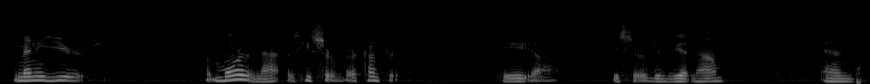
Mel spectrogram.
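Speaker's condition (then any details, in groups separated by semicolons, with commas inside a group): No condition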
